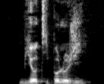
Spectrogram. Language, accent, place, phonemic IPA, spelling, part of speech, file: French, France, Lyon, /bjɔ.ti.pɔ.lɔ.ʒi/, biotypologie, noun, LL-Q150 (fra)-biotypologie.wav
- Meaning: biotypology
